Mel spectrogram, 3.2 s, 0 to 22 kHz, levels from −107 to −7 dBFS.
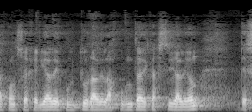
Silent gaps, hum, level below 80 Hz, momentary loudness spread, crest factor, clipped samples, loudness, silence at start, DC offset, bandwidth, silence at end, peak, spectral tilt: none; none; -62 dBFS; 9 LU; 16 dB; under 0.1%; -26 LUFS; 0 s; under 0.1%; 13 kHz; 0 s; -10 dBFS; -6 dB/octave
